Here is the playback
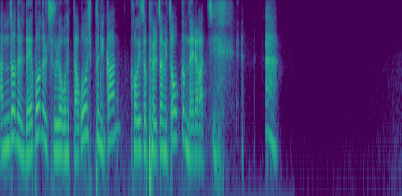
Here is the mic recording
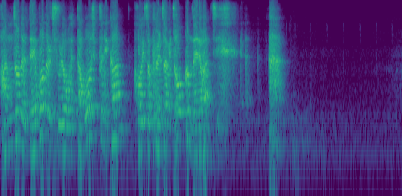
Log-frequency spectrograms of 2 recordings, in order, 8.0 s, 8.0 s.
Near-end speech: none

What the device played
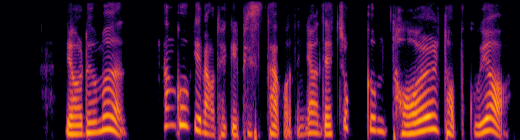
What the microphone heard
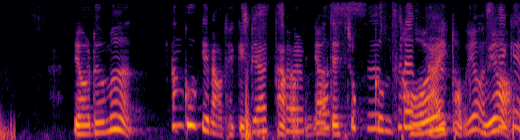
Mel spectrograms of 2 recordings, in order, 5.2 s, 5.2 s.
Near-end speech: present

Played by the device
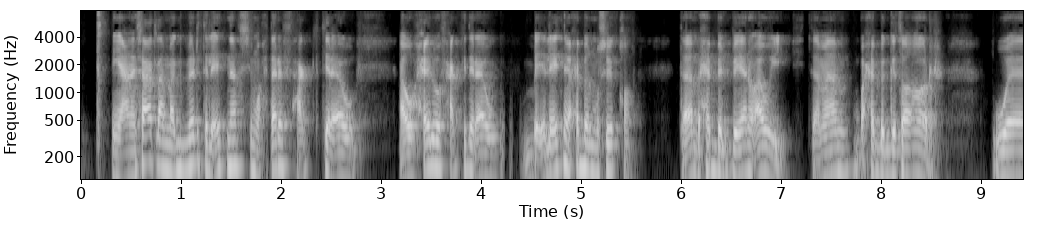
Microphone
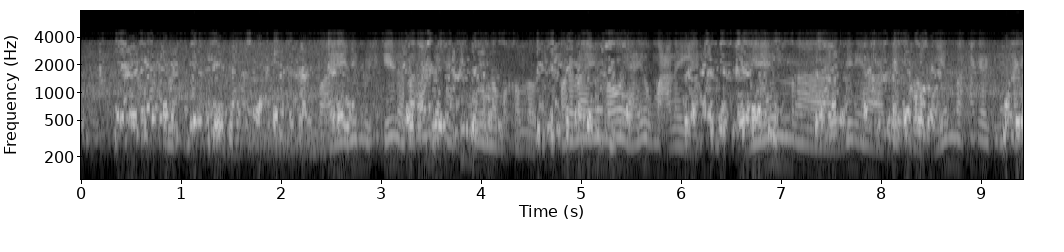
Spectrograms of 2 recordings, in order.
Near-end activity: present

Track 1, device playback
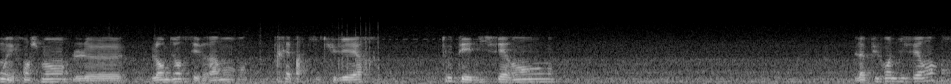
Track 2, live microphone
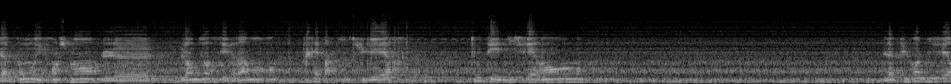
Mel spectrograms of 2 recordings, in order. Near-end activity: none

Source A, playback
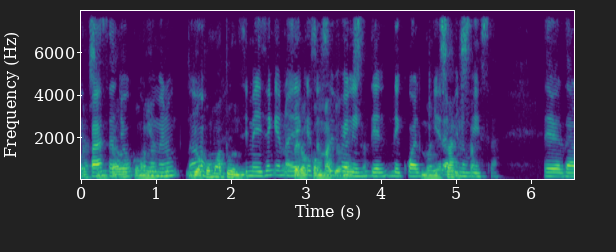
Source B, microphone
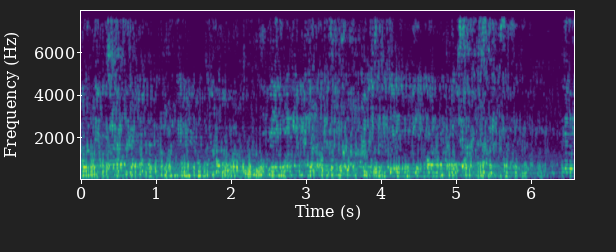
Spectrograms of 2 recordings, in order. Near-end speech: none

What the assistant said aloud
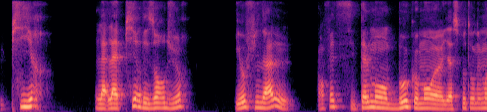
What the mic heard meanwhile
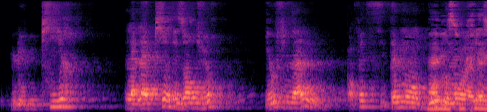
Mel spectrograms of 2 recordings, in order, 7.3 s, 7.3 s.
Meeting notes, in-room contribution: present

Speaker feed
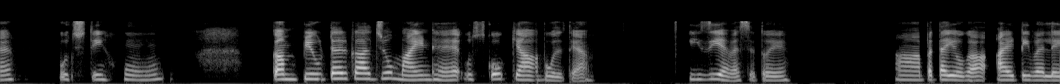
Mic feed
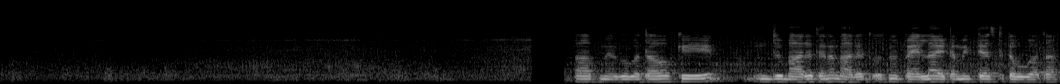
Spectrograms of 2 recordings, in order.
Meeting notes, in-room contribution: present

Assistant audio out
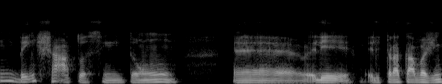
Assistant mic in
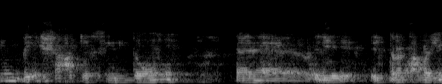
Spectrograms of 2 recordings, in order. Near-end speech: none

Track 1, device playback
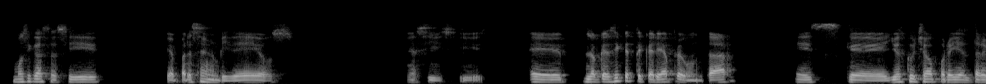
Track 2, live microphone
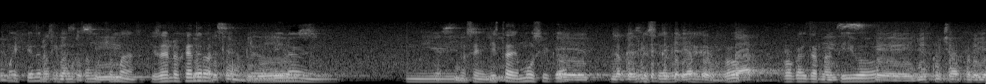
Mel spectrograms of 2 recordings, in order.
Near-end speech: present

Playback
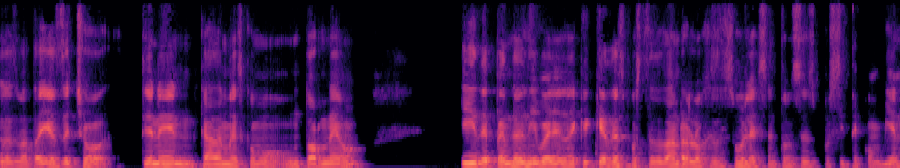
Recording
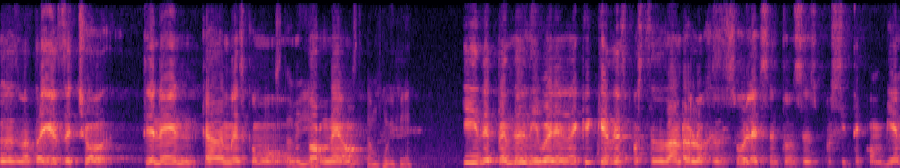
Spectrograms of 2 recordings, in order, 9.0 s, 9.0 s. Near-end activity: present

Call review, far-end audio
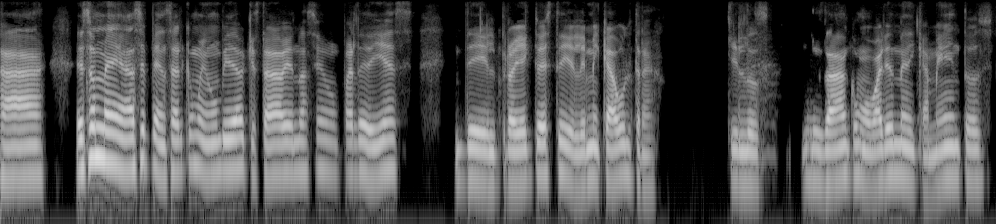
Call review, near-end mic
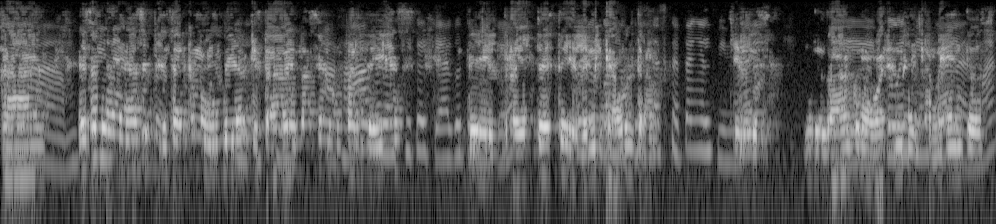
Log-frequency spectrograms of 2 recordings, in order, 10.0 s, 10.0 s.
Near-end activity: present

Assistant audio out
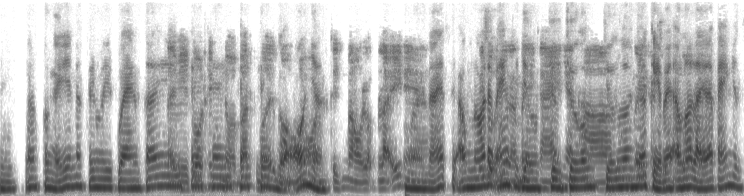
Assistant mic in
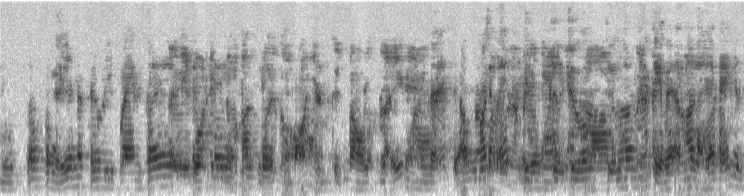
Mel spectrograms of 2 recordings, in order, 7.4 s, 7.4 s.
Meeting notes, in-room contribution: none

